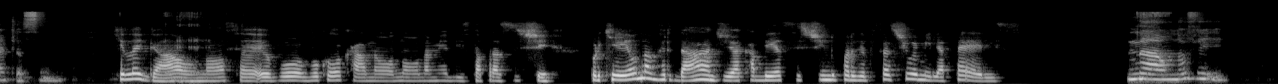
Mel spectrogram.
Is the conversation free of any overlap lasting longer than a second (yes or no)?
yes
